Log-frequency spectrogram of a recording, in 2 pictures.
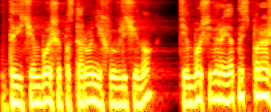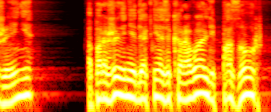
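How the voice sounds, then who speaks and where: A gallant, proud Italian prince, voiced by a male audiobook reader. He speaks with emphatic courtesy in a somewhat raised, husky voice. The timbre is dark and soft. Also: mid-range voice, fairly quick, pitched above the performer's own voice, lightly acted.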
